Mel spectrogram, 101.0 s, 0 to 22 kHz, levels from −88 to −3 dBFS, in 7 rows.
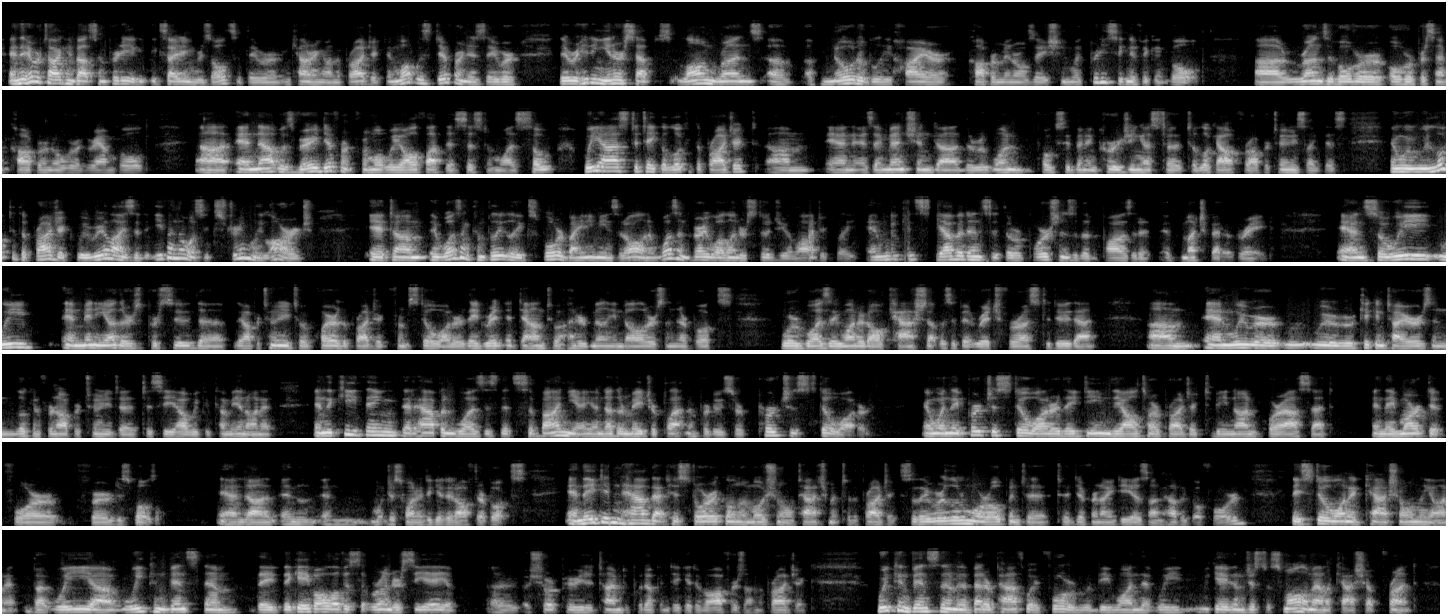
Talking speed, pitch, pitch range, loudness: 210 wpm, 110 Hz, 105-130 Hz, -25 LUFS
